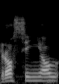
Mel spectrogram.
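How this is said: The name is said with Italian pronunciation. "I'm pronouncing it the Italian way"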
